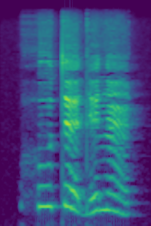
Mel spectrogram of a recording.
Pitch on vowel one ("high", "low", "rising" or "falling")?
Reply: high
